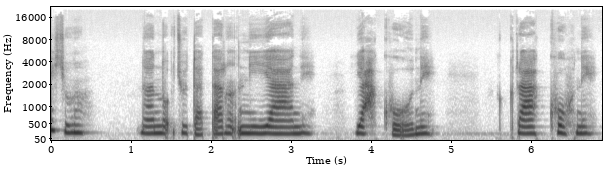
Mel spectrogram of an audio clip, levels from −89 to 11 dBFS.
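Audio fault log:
No faults heard in this speech.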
